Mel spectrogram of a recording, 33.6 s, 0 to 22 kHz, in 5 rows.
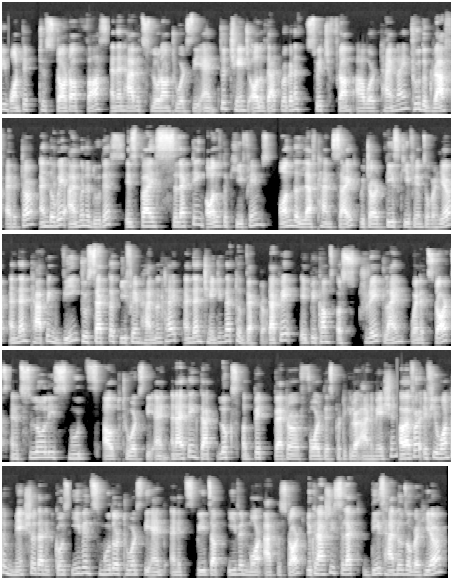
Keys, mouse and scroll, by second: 0.9-1.6 drag, 4.1 click, 5.7-7.0 drag, 7.3-7.9 scroll down 4, 7.5-7.9 middle drag, 7.9-8.9 scroll up 1, 8.9 scroll up 2, 10.0-10.9 drag, 10.9 scroll down 3, 12.1-12.6 drag, 14.1 v, 23.6 click, 24.1 space, 31.5 drag, 32.2-32.7 drag.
